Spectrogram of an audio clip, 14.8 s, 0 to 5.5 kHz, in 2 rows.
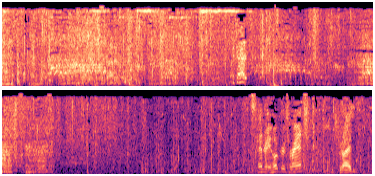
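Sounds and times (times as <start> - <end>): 
horse whinnying: 0.0 - 9.1
speech: 12.8 - 14.6.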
